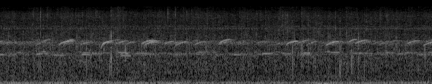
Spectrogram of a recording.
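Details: Coqui frogs in a Big Island, Hawaii rain shower give clear rising chirps every half second or so, several voices overlapping, with raindrops pattering steadily beneath.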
